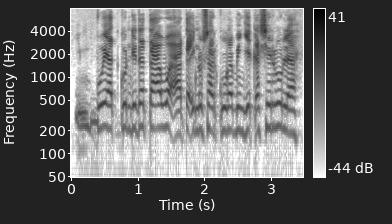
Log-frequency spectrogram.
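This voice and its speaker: A woman's voice: medium pitch, fairly even intonation, brisk, lightly acted. A woman playing a grumbling, defensive village spouse bickering in a radio comedy drama.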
